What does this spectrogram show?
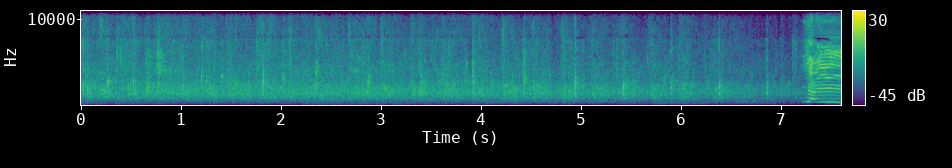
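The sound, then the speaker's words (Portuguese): An audience applauds Jesus for the Bible, a dense wash of many hands clapping at an even level for several seconds, with a few faint voices mixed in before a voice cuts in at the end. “Você pode aplaudir a Jesus pela Bíblia, isso aqui é Bíblia.”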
